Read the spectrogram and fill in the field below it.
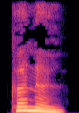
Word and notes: ಕನಲ್: kanal

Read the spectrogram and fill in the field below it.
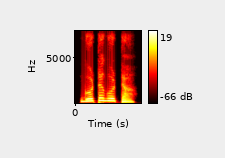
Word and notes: ಗೊಟಗೊಟ: kannada

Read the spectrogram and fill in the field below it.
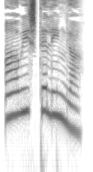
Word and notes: ಆವಿಷ್ಟಲಿಂಗ: kannada

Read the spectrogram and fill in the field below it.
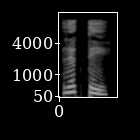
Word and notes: ರಿಕ್ಥ: Kannada

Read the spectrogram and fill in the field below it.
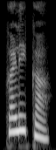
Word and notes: ಕೊಳಕು: Kannada

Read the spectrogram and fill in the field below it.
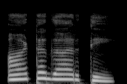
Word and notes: ಆಟಕಾರ್ತಿ: āṭakārti

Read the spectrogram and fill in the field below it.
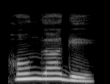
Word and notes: ಹಂಗಿಗ: hangiga

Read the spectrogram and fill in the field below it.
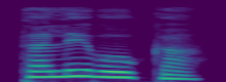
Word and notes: ತಲೆವಾಗು: talevāgu

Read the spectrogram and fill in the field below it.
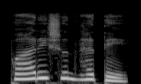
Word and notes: ಪ್ರಸಿದ್ಧತೆ: prasiddhate

